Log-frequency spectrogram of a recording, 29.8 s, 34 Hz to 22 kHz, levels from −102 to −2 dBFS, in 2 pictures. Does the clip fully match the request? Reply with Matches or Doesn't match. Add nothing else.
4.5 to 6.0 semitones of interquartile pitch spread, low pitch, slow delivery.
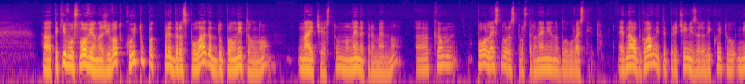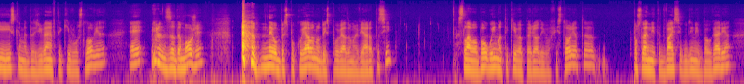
Matches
